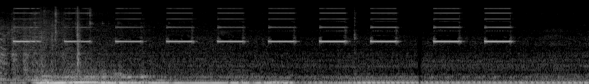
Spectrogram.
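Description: BMW M52 straight-six starting and idling while an Engine Guard EG-01 low-oil-pressure alarm beeps about twice a second. The beeping stops about five seconds in as the engine builds oil pressure.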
